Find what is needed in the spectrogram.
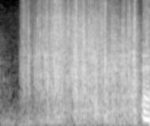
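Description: Clear plastic ziplock bag of small paint pots crinkling as it is handled, starting about a third of a second in.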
